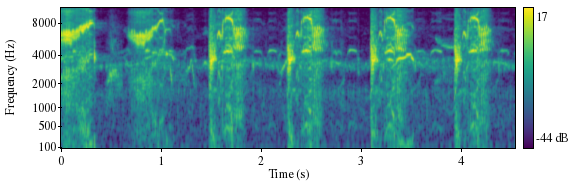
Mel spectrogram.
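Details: At the Decorah North bald eagle nest, as lunch arrives for the eaglets on 05 06 2022, six shrill, screechy chattering bursts repeat about every three-quarters of a second.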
